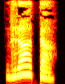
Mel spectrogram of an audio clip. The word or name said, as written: ಘ್ರಾತ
